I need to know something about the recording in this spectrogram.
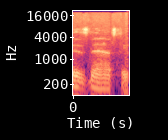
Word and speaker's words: Iznazti: voice to the player series is it pronounced is nasty it is pronounced is nasty is nasty he is big he is bad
